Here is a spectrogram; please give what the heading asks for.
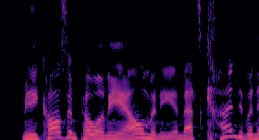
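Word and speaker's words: פלוני אלמוני: All right, in Hebrew, Boaz is using a farrago here, and the way it's pronounced in Hebrew is Pelani Almani.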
